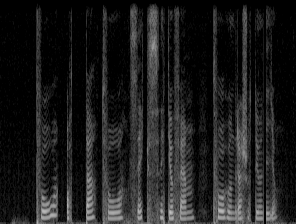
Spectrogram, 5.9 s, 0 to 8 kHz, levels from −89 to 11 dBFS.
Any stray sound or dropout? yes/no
yes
